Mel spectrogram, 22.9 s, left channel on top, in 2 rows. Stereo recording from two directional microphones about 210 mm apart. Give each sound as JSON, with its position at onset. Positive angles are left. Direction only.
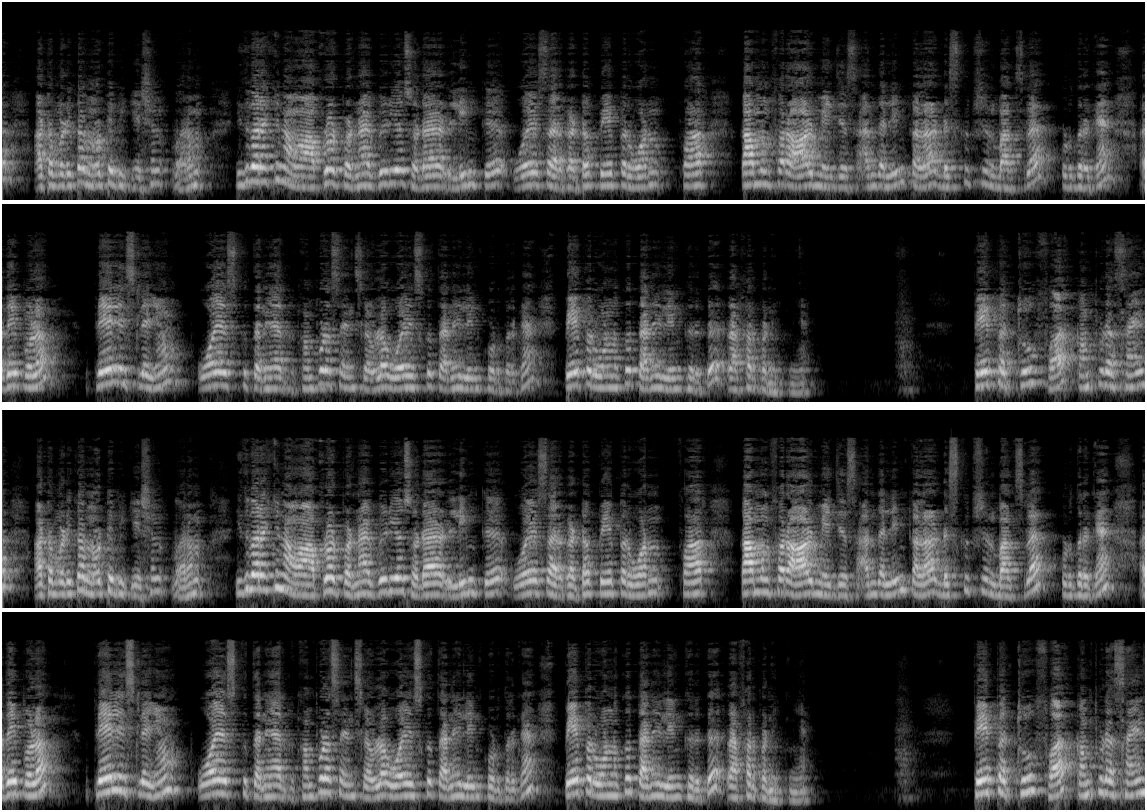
{"t": 0.3, "sound": "a man's voice", "side_deg": -50}
{"t": 21.1, "sound": "a man's voice", "side_deg": -55}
